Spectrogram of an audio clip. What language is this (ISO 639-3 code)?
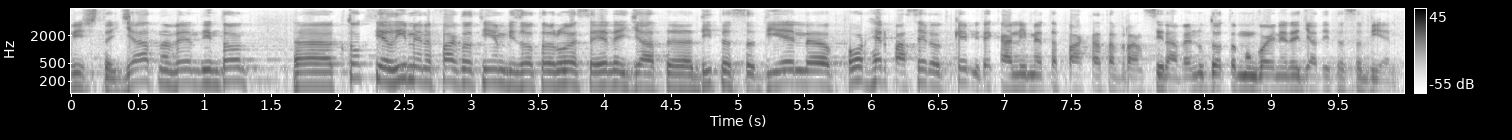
ron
